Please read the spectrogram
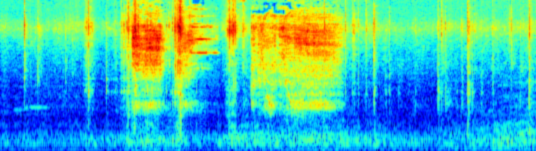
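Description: Plastic DX Sakanamaru toy sword being handled and folded: scattered sharp clicks of its plastic parts, with two loud hissy bursts, one about two seconds in and one about three and a half seconds in, lasting more than a second each.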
